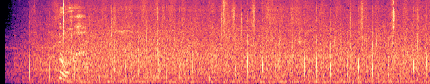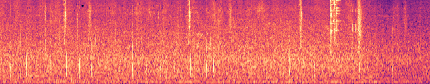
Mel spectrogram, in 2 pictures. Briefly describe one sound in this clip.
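Footsteps run quickly and steadily on pavement.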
